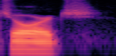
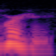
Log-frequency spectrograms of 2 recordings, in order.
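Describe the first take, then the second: First: The name is said the English way, like George. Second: The name is said the Spanish way, like Hor-heh. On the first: The speaker calls it wrong. "calling Jorge Masvidal George" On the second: The speaker calls it right. "Just call him Jorge"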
